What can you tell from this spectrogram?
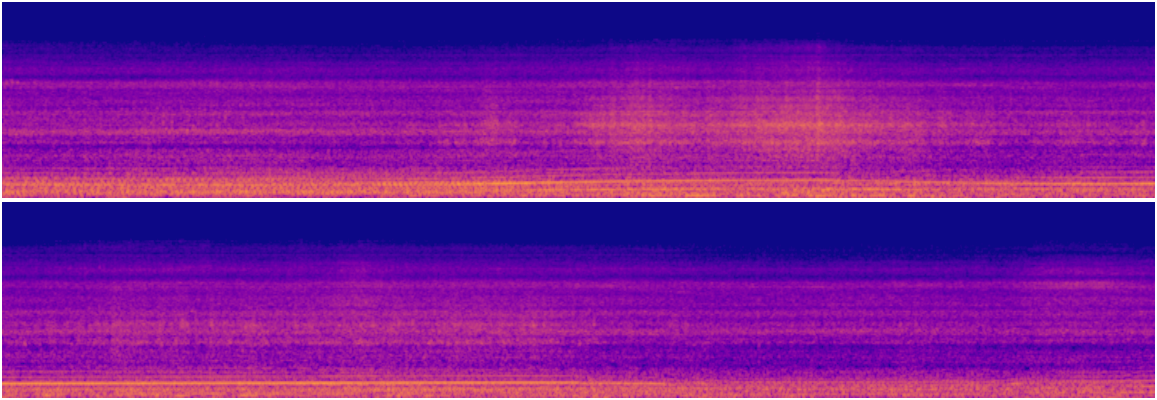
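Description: Motorcycle engine running at low, fairly steady revs, heard from on board, with other motorcycles riding close alongside. The engine note climbs slightly about a quarter of the way in and settles, then drops near the end before picking up again.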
